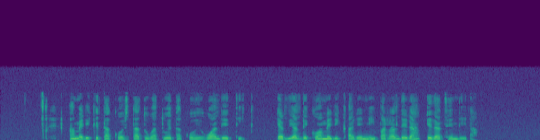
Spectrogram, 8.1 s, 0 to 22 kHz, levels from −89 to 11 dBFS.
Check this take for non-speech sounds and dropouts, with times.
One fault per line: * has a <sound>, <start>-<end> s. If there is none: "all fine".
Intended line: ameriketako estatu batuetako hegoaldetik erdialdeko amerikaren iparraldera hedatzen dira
* has a dropout, 5.2-5.2 s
